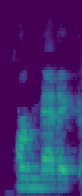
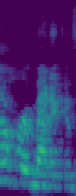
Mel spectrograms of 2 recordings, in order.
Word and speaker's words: hormetic: And so there are cases where with intermittent fasting, because of the hormetic effect, I said it properly, there we go. Because of the hormetic effect, sometimes you can see actually an improvement with intermittent fasting in their car.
